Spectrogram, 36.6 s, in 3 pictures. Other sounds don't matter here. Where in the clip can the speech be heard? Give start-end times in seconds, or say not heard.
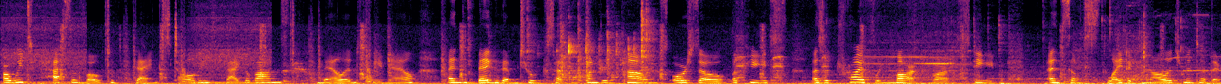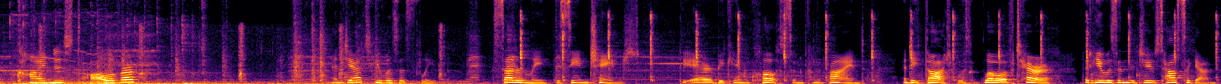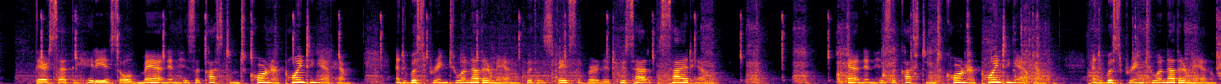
0.0-13.6, 15.5-31.6, 32.9-36.5.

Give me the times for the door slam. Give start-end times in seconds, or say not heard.
not heard.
